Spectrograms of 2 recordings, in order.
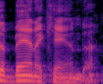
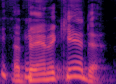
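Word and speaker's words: Abanikanda: ends up it's right isn't it no it's a banakanda a band akanda yeah let's just go right back to last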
